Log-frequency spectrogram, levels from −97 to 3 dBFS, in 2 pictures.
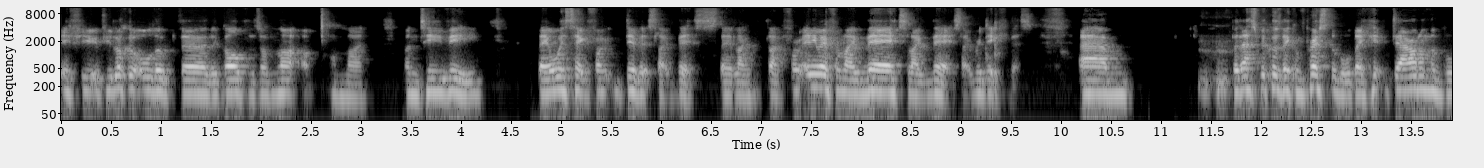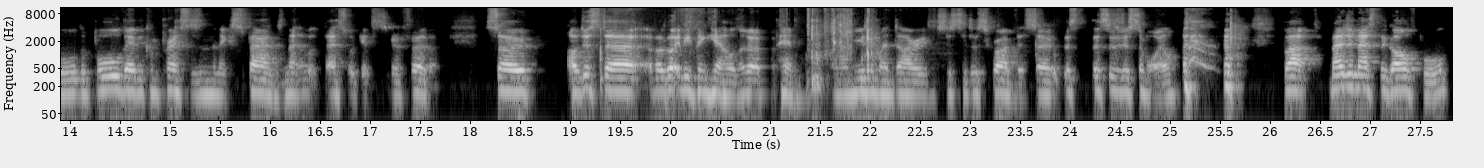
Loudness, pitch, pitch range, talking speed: -25 LUFS, 150 Hz, 135-165 Hz, 220 wpm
